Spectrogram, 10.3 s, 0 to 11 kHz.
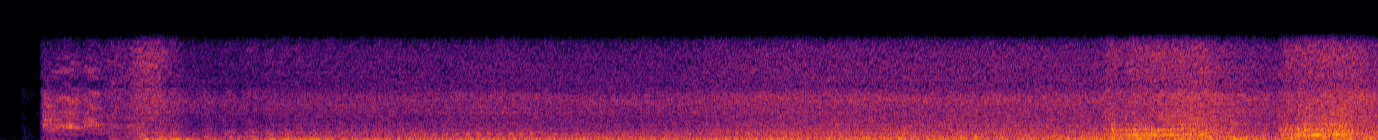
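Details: Rebuilt AMC 343 V8 in a 1967 AMC Marlin, start-up after rebuild: catches and settles into an even, steady beat, revs up cleanly and drops back smoothly; healthy engine.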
